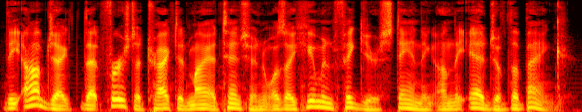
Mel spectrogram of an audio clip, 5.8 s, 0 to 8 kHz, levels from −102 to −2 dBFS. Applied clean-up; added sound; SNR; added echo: none; none; none; none.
